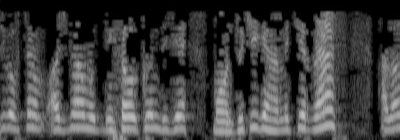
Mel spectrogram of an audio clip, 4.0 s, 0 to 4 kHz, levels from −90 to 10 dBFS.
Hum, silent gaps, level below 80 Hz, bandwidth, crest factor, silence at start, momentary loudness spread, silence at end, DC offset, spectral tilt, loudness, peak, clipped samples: none; none; -52 dBFS; 3.3 kHz; 18 dB; 0 s; 6 LU; 0 s; under 0.1%; -10.5 dB/octave; -26 LUFS; -8 dBFS; under 0.1%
